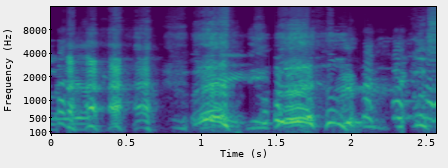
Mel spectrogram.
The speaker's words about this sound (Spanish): Agarro el, agarro el detector de bichos de, de ¿cómo se llama? De, de, Sheila. de Sheila, güey, y ya me dio asma y empieza a toser.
